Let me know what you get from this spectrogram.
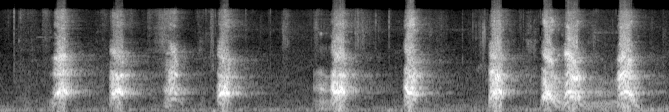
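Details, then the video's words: A Boxer dog barks about ten times in an uneven rhythm, single barks often half a second apart, then a closer pair near the end, over a faint constant hiss. "LATIDOS DO CACHORRO BOXER"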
